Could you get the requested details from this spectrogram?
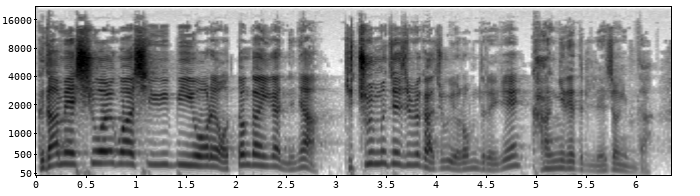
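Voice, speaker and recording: Very fast speech with hardly any pauses and very wide pitch swings. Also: man, high pitch for a man. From Gangwon Province, South Korea. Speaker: exam prep instructor. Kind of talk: lecture. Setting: seminar with live audience.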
